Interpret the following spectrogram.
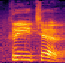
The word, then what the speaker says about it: creature: But you see the pronunciation there, creature. How is it pronounced? The T is pronounced not as T here. The T is pronounced as cha.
